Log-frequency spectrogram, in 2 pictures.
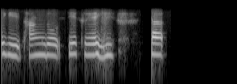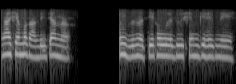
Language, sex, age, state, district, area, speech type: Manipuri, female, 45-60, Manipur, Ukhrul, rural, conversation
